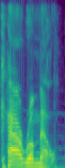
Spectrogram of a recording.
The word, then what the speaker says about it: caramel: Sorry, I pronounced the A because there's an A in that word. If you have a problem with that, I take it up with the English language. There's a fucking A in there. There's no such thing as a silent A in this language. Therefore, it's pronounced caramel.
